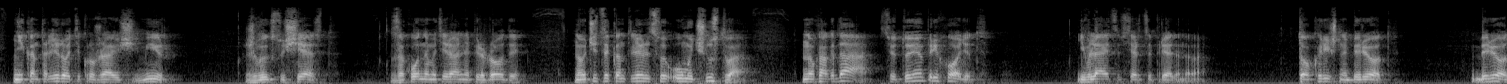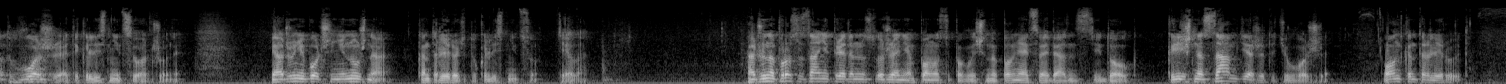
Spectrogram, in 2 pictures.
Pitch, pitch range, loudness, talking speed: 115 Hz, 95-130 Hz, -22 LUFS, 120 wpm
